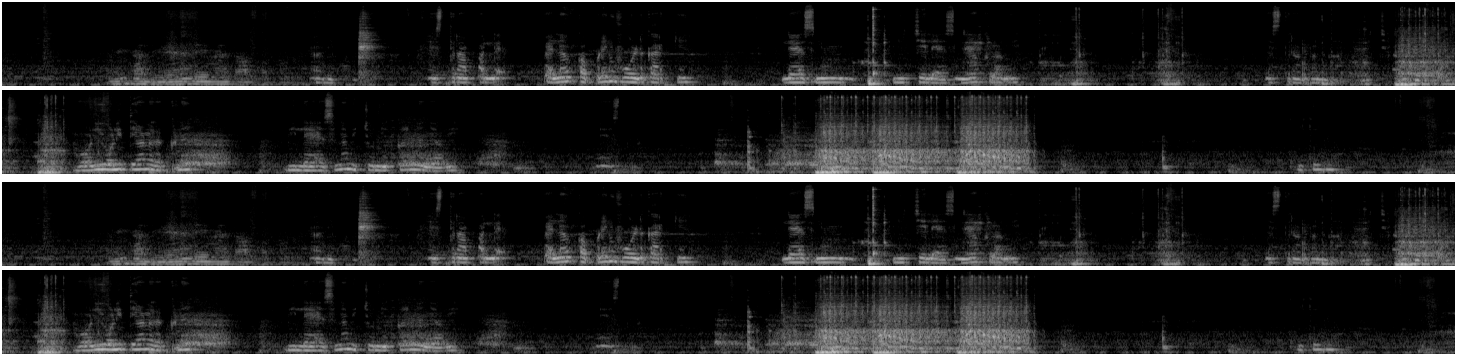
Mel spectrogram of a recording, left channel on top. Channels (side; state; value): both; identical; correlation 1.00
